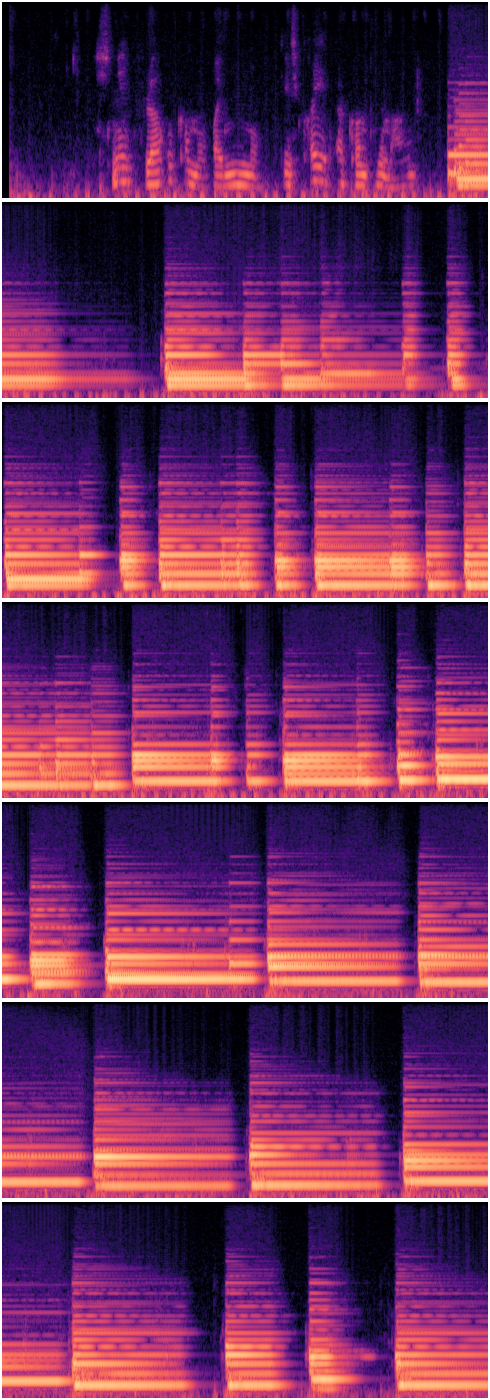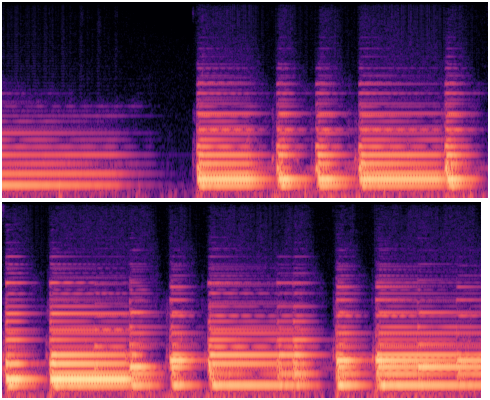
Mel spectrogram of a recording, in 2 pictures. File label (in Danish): akkompagnement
